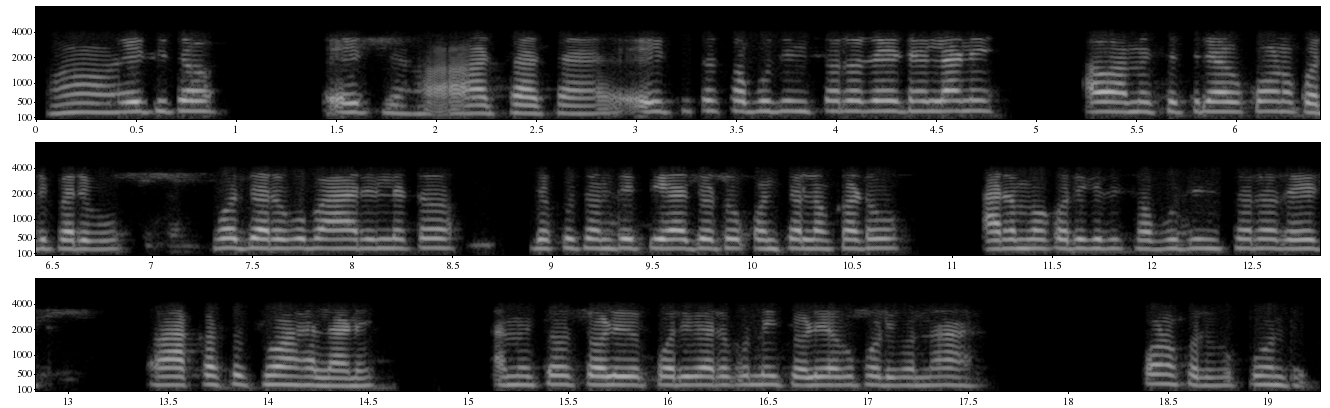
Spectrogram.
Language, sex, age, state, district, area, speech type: Odia, female, 60+, Odisha, Sundergarh, rural, conversation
